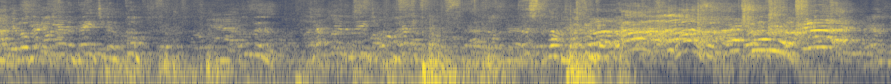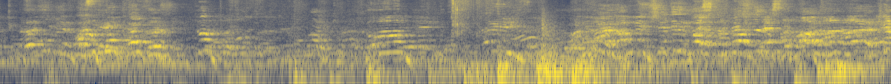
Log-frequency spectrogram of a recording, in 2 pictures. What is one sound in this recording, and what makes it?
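A crowd of spectators shouts and cheers loudly in an echoing room.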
